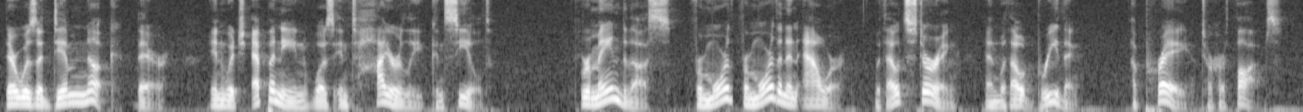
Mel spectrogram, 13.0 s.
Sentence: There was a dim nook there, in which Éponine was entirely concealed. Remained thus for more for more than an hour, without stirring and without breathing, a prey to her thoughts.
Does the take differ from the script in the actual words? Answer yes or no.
no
